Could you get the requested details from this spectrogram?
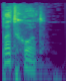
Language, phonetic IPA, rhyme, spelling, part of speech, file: Russian, [pɐtˈxot], -ot, подход, noun, Ru-подход.ogg
- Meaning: 1. approach 2. point of view 3. set (a certain amount of repetitions of a physical exercise)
